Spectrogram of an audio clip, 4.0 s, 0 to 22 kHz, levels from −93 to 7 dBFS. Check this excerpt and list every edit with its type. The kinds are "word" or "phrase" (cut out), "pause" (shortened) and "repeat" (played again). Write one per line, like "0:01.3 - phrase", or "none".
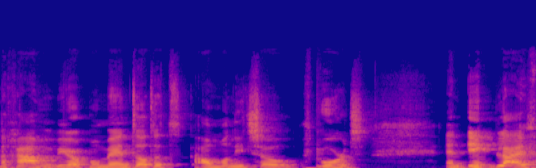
0:01.5 - word
0:02.4 - phrase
